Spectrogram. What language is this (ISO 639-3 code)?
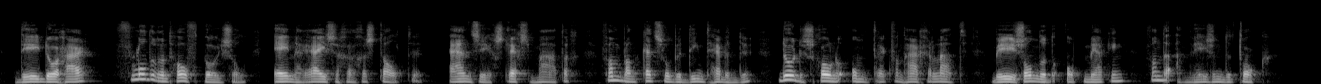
nld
